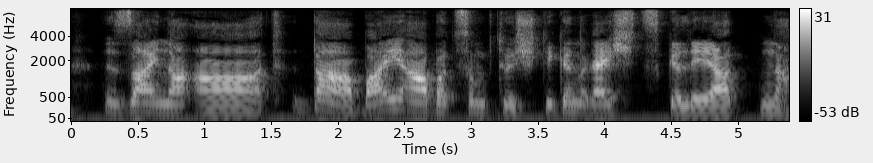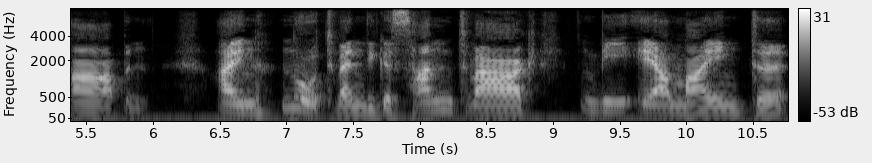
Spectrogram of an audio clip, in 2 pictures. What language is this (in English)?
German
